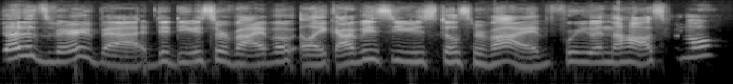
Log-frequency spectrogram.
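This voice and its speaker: A woman hosting a podcast, chatting casually with a playful, giggly manner. Her voice is bright and crisp. The sound is dry and close, with no room around it. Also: mid-range voice, expressive, brisk, dry recording. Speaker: podcast host. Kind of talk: casual chat.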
